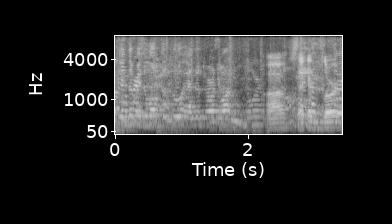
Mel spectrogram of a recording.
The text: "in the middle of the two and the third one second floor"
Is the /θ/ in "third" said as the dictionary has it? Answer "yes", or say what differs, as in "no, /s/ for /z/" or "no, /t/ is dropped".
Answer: no, /t/ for /θ/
